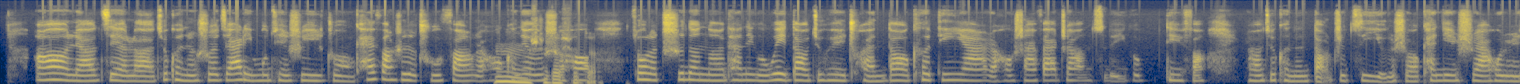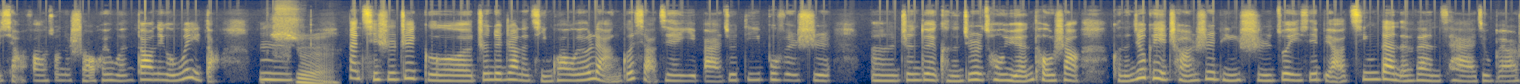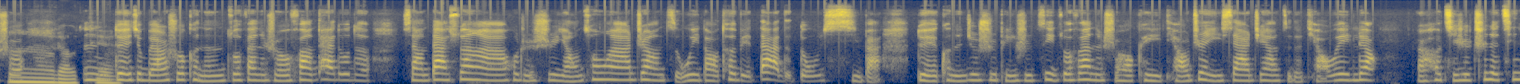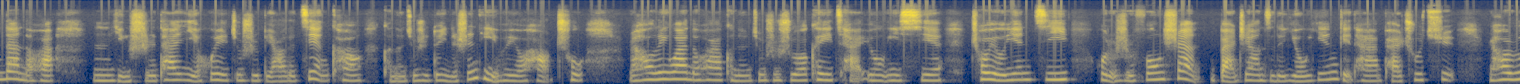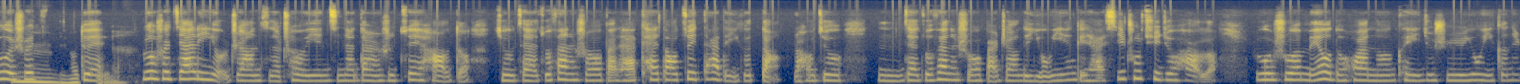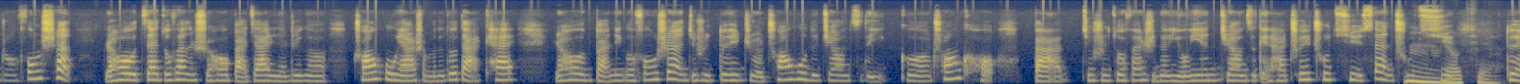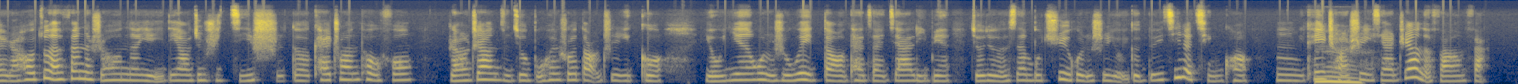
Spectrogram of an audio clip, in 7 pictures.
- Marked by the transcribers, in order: static; distorted speech; tapping; other noise; other background noise
- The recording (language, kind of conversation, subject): Chinese, advice, 家里的环境问题如何影响你的娱乐与放松体验？
- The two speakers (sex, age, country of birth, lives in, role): female, 20-24, China, Germany, advisor; female, 35-39, China, United States, user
